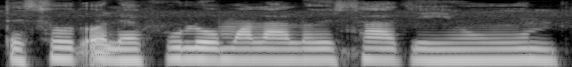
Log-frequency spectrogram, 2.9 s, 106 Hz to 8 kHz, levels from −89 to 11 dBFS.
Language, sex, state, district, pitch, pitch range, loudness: Chakma, female, Tripura, Unakoti, 175 Hz, 170-175 Hz, -17 LUFS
